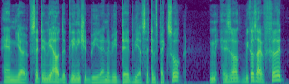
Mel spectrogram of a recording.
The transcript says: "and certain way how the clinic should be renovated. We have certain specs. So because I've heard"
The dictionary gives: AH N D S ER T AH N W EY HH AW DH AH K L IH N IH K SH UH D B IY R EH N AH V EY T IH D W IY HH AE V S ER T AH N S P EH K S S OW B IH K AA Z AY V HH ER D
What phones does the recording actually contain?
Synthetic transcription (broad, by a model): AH N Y S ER T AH N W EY HH AW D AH K L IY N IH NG SH UH D B IY R EH N AH V EY T IH D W IY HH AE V S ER T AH N S P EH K S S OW B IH K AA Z AY V HH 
